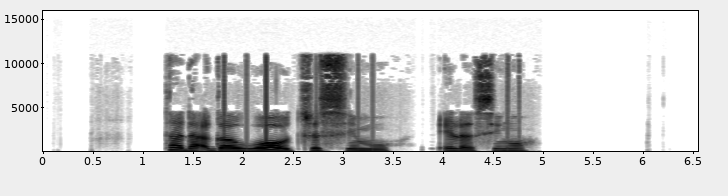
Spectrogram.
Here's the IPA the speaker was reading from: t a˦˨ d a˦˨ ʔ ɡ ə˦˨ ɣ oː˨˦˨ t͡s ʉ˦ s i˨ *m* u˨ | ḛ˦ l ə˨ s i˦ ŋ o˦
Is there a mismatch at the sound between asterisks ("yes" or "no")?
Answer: no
